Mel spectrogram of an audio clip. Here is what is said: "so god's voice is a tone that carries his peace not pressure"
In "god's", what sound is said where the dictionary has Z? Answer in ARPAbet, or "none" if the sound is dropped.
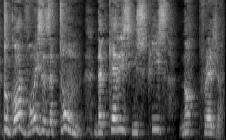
none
